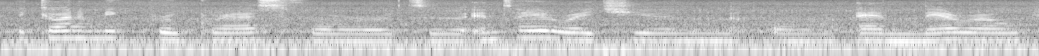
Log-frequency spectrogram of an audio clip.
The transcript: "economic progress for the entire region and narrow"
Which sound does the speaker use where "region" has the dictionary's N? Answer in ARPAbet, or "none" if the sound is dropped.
none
